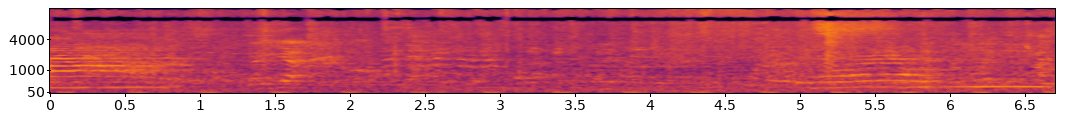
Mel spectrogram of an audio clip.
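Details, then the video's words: A bull rampaging after breaking loose from a truck. Two hoarse, rising-and-falling bellows come at the start and near the end. Between them are crowd chatter, background music and a rhythmic low thumping. "SAPI NGAMUK LEPAS TURUN DARI TRUK"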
